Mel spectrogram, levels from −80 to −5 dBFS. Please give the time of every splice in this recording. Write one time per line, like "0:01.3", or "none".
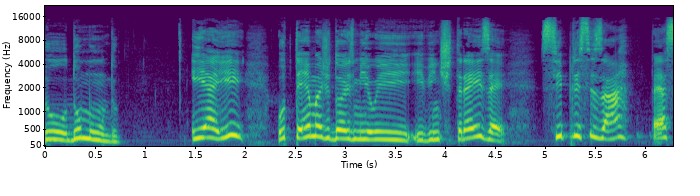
none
